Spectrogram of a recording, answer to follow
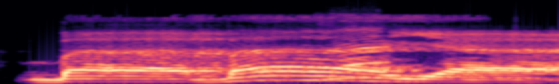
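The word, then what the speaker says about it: بابايا: Babaya gampang diingatnya. Iya kan? Pepaya babaya. Pepaya, babaya. Gampang diingatnya ya.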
